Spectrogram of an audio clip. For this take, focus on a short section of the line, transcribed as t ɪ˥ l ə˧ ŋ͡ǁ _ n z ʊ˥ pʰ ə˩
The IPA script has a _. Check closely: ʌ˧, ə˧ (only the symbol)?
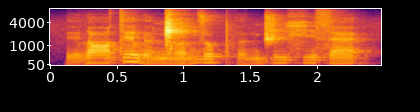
ʌ˧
